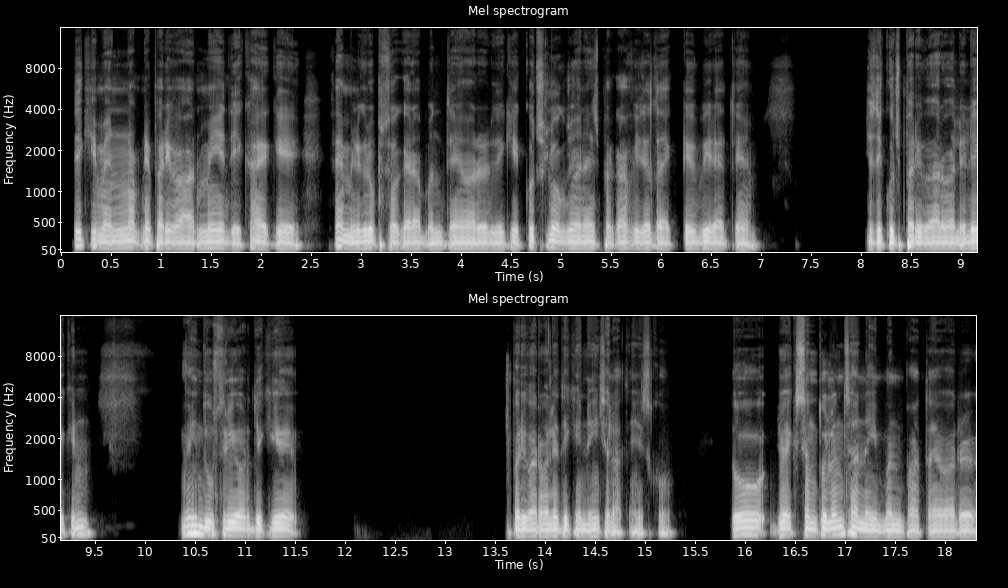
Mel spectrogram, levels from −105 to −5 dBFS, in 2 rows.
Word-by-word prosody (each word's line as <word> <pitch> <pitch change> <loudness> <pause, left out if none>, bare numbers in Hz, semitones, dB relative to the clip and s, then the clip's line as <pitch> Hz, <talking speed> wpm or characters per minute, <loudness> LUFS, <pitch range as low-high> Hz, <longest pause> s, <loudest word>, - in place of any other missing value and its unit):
देखिए 115 0 -1
मैंने 90 0 0
न - - -1
अपने 95 +3 -2
परिवार 85 -2 -1
में 90 - +2
ये 90 - +1
देखा 80 +5 -3
है 90 -3 0
कि 85 0 -1 0.4
फैमिली 95 -5 +1
ग्रुप्स 95 +1 0
वगैरह 85 -1 0
बनते 80 +1 -2
हैं 85 - +1
और 85 0 +1
देखिए 80 +2 -2
कुछ 95 - -4
लोग 95 -4 +1
जो 90 - +2
हैं 90 - +1
न 90 - +1
इस - - -3
पर - - -2
काफ़ी 90 +1 -2
ज़्यादा 85 0 -1
एक्टिव 85 +2 -3
भी 90 +1 +2
रहते 85 -2 -3
हैं। 80 - -3 1.1
जैसे - - +1
कुछ - - +3
परिवार 85 -1 +3
वाले 85 0 +1
लेकिन 95 +5 +1 1.0
वहीं 125 +2 +7
दूसरी 105 -1 +3
ओर 95 - 0
देखिए 95 -1 +1 2.1
कुछ - - -13
परिवार 95 -1 +3
वाले 95 +1 +3
देखिए 90 0 0
नहीं 90 +1 +2
चलाते 135 +2 -3
हैं - - -1
इसको। 125 +1 -6 0.7
तो 110 +1 +3
जो 105 - +2
एक 100 - -1
संतुलन 100 +2 +3
सा 115 -2 +3
नहीं 90 -2 +3
बन 85 0 +2
पाता 80 0 -4
है 85 - +1
और 85 0 -1
90 Hz, 185 wpm, -24 LUFS, 85-100 Hz, 2.1 s, वहीं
